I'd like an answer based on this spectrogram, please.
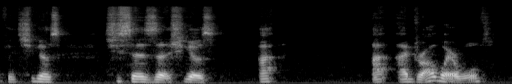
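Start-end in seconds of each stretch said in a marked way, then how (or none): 2.6-4.9 put-on small, quiet little voice. Retelling what a girl said to the speaker, quiet little voice. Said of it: "just this quiet little voice goes".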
